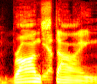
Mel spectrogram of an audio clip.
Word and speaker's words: Bronstein: Bronstein? B-R-O-N. Oh, Bronstein. B-R-O-N. Yeah. Oh, there it is. Like Stein. Bronstein.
